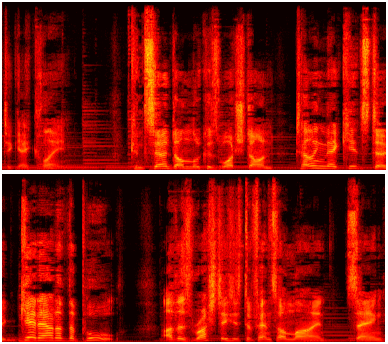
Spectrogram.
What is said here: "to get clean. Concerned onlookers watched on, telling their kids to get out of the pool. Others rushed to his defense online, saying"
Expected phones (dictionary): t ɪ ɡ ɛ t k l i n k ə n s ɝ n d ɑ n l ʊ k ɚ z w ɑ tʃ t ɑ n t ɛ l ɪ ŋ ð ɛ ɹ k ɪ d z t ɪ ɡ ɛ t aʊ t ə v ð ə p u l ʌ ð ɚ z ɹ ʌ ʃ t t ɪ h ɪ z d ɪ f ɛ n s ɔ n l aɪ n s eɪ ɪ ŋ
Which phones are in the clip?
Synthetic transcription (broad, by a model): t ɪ ɡ ɛ t k l i n k ə n s ɝ n d ɑ n l ʊ k ɚ z w ɑ tʃ t n t ɛ l ɪ ŋ ð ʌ ɹ k ɪ d z t ɪ ɡ ɛ t aʊ t ə v ð ə p u l ʌ ð ɚ z ɹ ʌ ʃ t t ɪ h ɪ z d ɪ f ɛ n s ɔ n l aɪ n s eɪ ɪ ŋ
